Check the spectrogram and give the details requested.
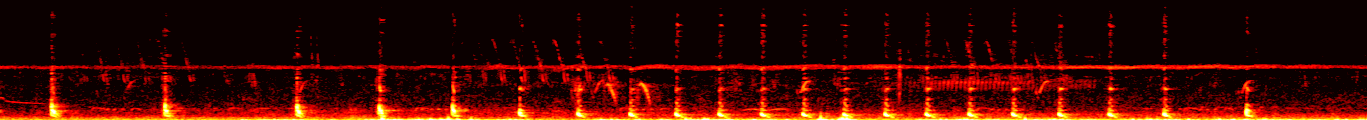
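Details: A Watercock gives a series of hollow, knocking notes that speed up from about one a second to twice a second, then slow again, over a steady electronic whine; a recording used to lure watercocks.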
